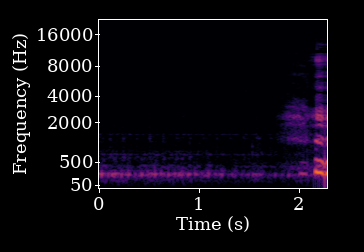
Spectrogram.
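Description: Whole-body vibration plate running with a steady low hum, which fades out about three-quarters of the way through.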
